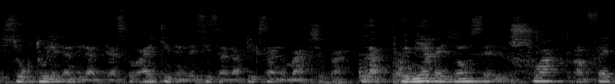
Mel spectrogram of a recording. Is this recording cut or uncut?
cut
